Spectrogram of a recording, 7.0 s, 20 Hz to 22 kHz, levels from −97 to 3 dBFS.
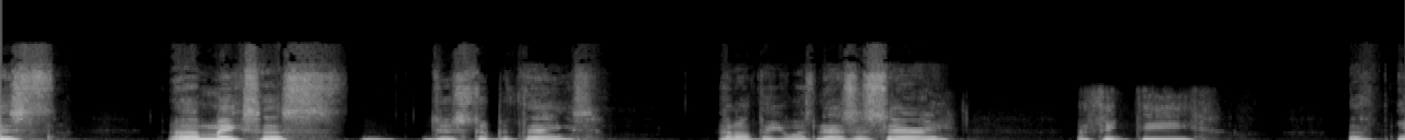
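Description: At 4.58 s a call bitrate drop sets in and lasts to the end. The encoder falls from 32 to 12 kbps. It codes the speech more coarsely and cuts the top from 20 kHz to 8 kHz. The speech turns muffled and rough for the final 1.9 s.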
